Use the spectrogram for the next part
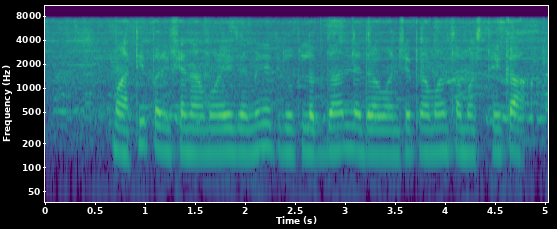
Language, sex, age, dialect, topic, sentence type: Marathi, male, 18-24, Standard Marathi, agriculture, question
